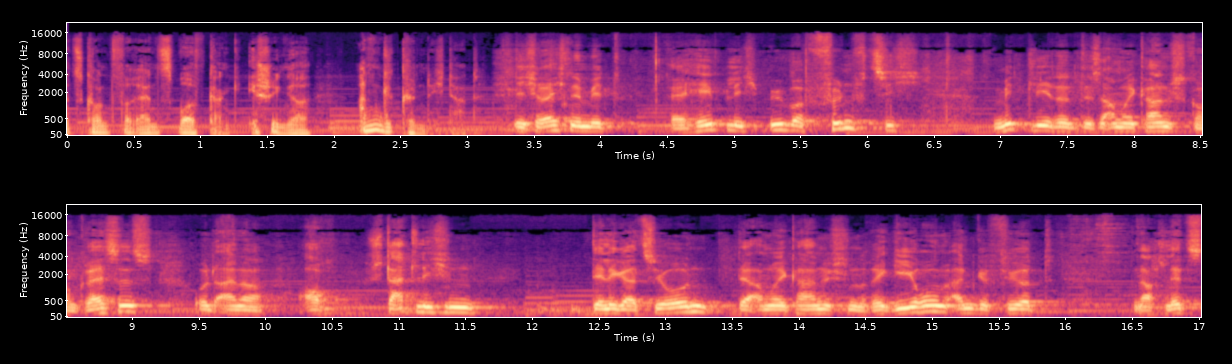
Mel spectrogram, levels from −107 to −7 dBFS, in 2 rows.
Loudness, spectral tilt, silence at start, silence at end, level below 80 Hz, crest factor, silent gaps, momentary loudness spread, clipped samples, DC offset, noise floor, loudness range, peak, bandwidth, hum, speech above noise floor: -17 LUFS; -5.5 dB/octave; 0 s; 0 s; -38 dBFS; 14 dB; none; 17 LU; under 0.1%; under 0.1%; -36 dBFS; 4 LU; -4 dBFS; 16 kHz; none; 20 dB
